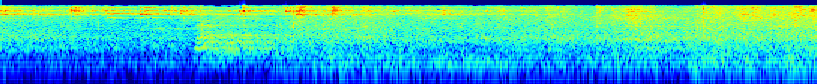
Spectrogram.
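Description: Quick, light footfalls and small clicks of a dog and its handler running across a padded agility floor.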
